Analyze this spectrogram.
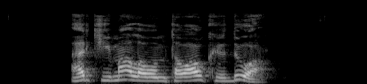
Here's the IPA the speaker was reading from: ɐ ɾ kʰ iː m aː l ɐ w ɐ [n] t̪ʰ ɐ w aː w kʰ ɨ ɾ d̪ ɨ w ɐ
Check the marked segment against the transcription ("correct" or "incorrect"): incorrect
